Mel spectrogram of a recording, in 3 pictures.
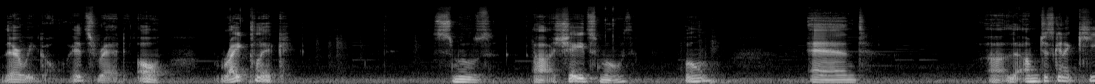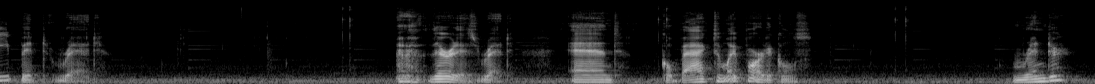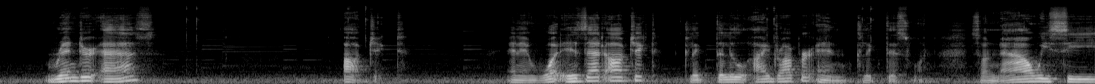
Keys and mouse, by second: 2.3-6.1 right drag, 17.5 click, 19.9 click, 23.9-25.6 drag, 29.6 click.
